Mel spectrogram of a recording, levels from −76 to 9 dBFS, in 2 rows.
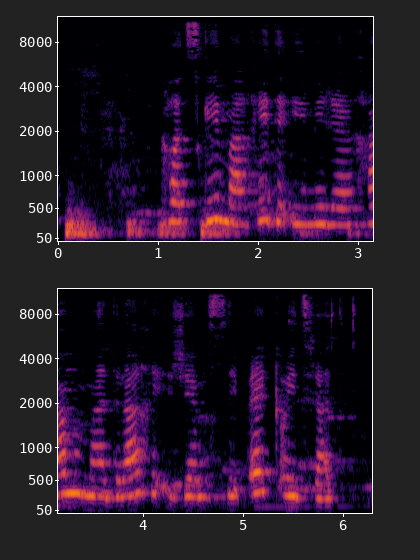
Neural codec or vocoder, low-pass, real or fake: none; 10.8 kHz; real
